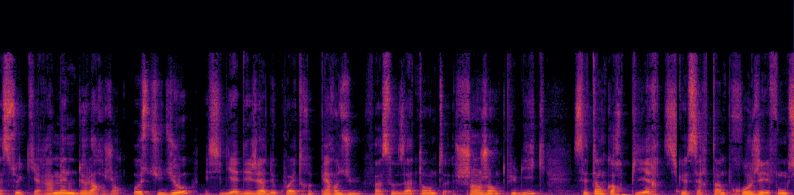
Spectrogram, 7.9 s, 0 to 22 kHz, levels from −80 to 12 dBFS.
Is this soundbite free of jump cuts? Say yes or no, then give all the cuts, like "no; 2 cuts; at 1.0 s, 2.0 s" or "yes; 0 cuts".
no; 3 cuts; at 2.0 s, 5.0 s, 6.8 s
